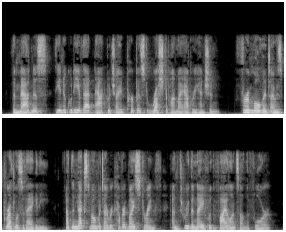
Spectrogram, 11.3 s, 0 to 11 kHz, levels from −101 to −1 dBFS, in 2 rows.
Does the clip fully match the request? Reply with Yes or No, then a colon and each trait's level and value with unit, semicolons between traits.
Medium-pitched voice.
Yes: medium, 165 Hz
